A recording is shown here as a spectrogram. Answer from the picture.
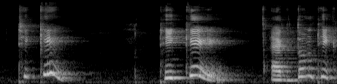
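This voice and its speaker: A woman is speaking. Her voice is loud. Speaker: YouTube commentary vlogger. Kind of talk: angry callout monologue. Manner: harsh, scolding.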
